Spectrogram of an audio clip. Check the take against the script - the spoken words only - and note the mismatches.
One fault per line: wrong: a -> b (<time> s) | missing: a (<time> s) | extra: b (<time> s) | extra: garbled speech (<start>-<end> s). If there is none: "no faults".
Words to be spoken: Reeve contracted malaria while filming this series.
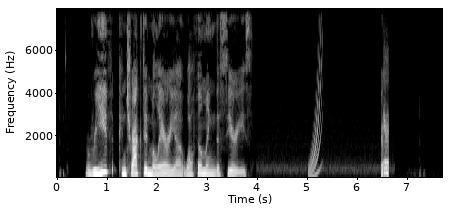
no faults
